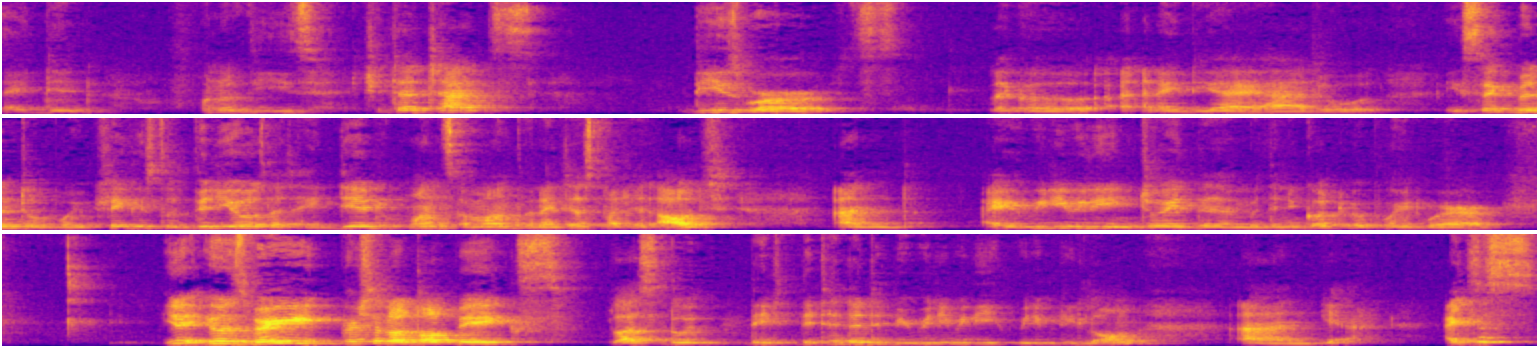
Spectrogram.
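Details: Adult woman describing her own stammer; she edits some disfluencies out, but stammering can still be heard; stuttering.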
